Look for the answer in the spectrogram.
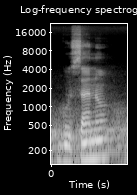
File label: spanish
